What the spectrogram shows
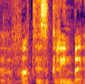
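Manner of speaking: put-on puzzled-sounding Eastern European accent. Retelling what a doctor asked, imitating his Eastern European accent. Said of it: "in his accent".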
